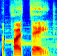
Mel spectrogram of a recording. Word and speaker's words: apartheid: They used the resources of power to enforce a system called Apartheid, which is pronounced apartheid, the separation of the races.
